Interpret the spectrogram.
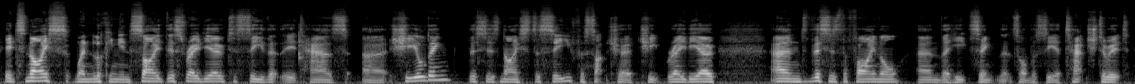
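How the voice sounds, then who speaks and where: A man giving a hands-on tech review in a measured, matter-of-fact way. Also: medium pitch, bright, forceful tone, no echo. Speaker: product reviewer.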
